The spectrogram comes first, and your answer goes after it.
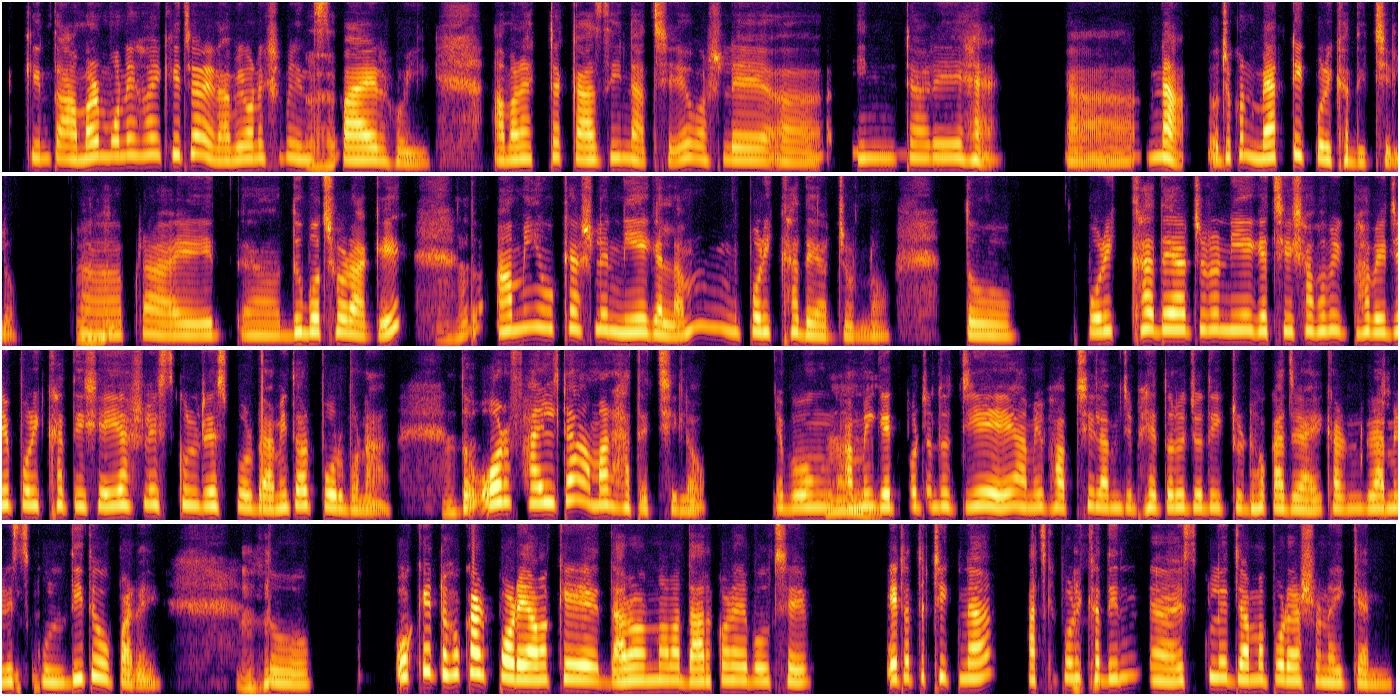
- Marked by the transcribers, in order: chuckle
- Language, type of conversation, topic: Bengali, unstructured, স্কুল জীবনের কোন ঘটনা আজও আপনার মুখে হাসি ফোটায়?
